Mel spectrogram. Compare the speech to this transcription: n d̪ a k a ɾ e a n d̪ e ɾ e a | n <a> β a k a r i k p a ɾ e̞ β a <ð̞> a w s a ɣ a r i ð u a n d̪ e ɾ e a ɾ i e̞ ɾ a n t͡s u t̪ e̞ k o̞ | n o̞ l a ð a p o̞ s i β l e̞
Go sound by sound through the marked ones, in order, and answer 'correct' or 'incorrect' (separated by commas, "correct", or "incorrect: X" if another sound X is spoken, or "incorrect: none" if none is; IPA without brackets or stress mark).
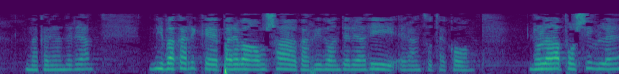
incorrect: i, incorrect: ɣ̞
